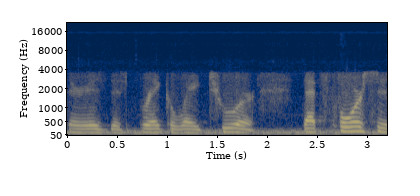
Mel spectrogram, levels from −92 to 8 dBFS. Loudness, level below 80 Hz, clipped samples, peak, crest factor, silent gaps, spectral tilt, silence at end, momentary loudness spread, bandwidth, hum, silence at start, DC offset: -28 LUFS; -64 dBFS; under 0.1%; -12 dBFS; 16 dB; none; -9.5 dB/octave; 0 s; 10 LU; 16 kHz; none; 0 s; under 0.1%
